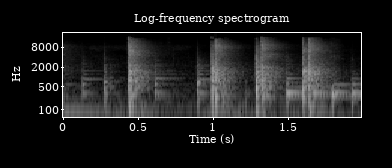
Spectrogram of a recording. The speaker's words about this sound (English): Everybody clap your hands.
